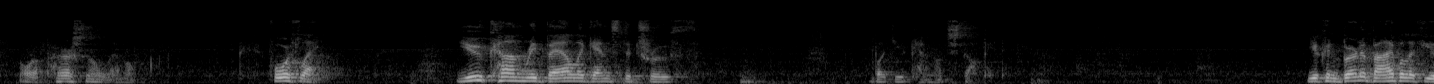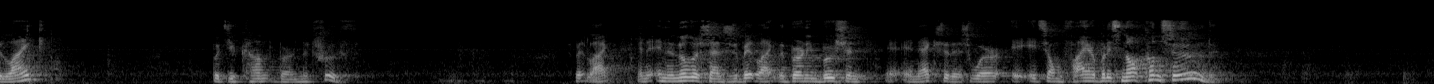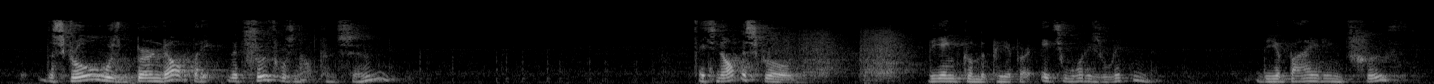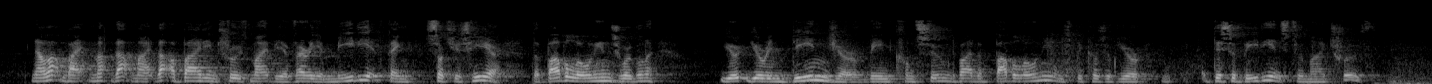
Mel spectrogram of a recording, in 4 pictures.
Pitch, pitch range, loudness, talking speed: 140 Hz, 120-155 Hz, -30 LUFS, 130 wpm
